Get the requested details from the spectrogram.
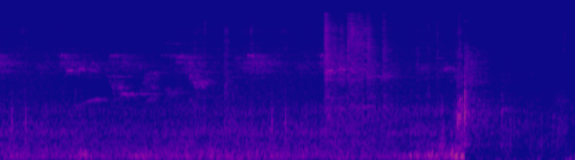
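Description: Footsteps swish through long grass outdoors.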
